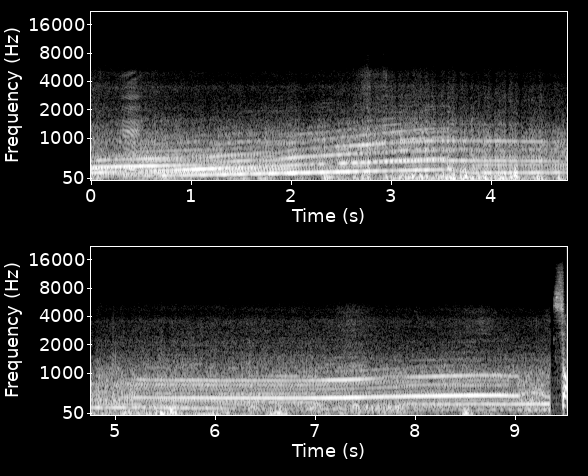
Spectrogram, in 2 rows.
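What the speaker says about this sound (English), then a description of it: "We're also about to hear some exhaust notes out of the straight pipe 599, because that sounds absolutely insane." A straight-piped Ferrari 599 with a titanium race exhaust and supercharged engine revs loudly at a cars-and-coffee meet, its engine note climbing and falling in repeated sweeping blips, close and dominant.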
